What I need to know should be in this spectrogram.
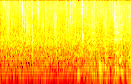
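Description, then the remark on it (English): Heavy rain pours steadily in a dark, windy storm, a dense, hissing wash of drops spread across the whole clip, fairly loud with no voices. “Oh, it's so dark and stormy! We're gonna get so wet!”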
